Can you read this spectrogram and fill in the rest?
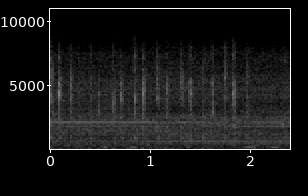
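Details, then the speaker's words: Anycubic Chiron 3D printer, Z axis with repositioned bearing and better cap and support: soft rhythmic stepper buzz with faint regular knocking, quieter than usual, but some Z wobble remains, less obnoxious than before. "It has a better cap, better support, and it still allows, you can see it move, it still allows for some Z wobble."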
